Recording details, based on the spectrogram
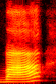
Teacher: বা হলো ও ঠোঁটের ভিজা অংশ থেকে বা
